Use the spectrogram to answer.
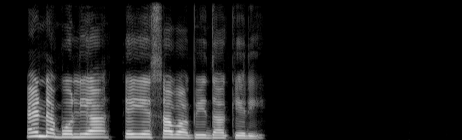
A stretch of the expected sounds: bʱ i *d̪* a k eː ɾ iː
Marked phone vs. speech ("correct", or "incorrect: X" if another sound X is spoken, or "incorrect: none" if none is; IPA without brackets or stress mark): correct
